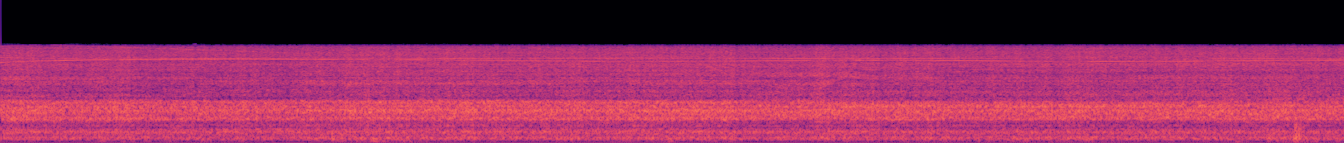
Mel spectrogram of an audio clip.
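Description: Radio-controlled model jet's turbine engine running steadily: a high, thin whine over a rushing hiss.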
